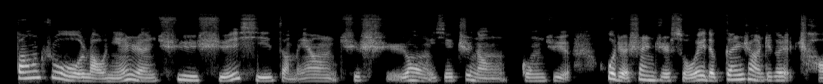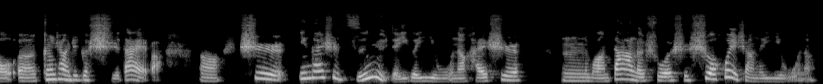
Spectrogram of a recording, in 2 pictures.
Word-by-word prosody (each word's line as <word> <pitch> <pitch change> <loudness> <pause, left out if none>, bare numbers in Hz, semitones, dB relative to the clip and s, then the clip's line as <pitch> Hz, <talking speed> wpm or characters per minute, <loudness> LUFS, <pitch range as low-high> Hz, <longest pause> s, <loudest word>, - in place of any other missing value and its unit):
帮 295 +2 +4
助 255 - +1
老 145 -4 +2
年 145 +10 0
人 160 -7 0
去 210 -5 -1
学 190 +5 0
习， 165 - -1
怎 175 - -5
么 - - -9
样 155 0 -4
去 185 - -6
使 180 - -5
用 180 -1 +1
一 - - -6
些 170 +1 -3
智 210 +4 -3
能 145 -4 -4
工 165 -1 -4
具， 165 -1 -4 0.3
或 260 -3 +6
者 - - +5
甚 220 -5 0
至 170 -3 -1
所 170 - -2
谓 210 - +4
的 180 -3 +5
跟 220 +6 +2
上 230 -7 +1
这 180 - -3
个 185 0 +2
潮 150 -1 -1
呃， 160 0 +1
跟 230 +4 +3
上 235 -2 +4
这 205 0 -1
个 205 0 -1
时 140 -7 +1
代 215 +6 +3
吧， - - -3 0.4
啊， - - -2 0.2
是 250 -7 +3
应 270 +1 +1
该 305 +2 +3
是 315 -3 0
子 225 -5 -5
女 310 -4 +3
的 - - -4
一 145 - -4
个 155 - +1
义 155 0 -1
务 145 0 -7
呢？ 145 +1 -2
还 155 +1 0
是， 190 +2 +1 0.4
嗯， 170 -2 -4
往 150 0 0
大 240 +3 +4
了 170 -5 +1
说 180 +1 0
是 195 +2 -3
社 250 +5 +4
会 280 +2 +2
上 155 - -4
的 145 - -8
义 145 0 -6
务 - - -10
呢？ - - -10
185 Hz, 250 characters per minute, -22 LUFS, 155-230 Hz, 0.4 s, 或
